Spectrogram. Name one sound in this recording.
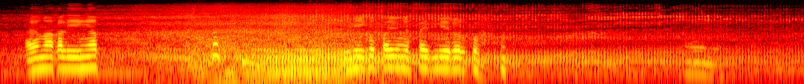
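A motor tricycle drives past with a rising and fading engine rumble.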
